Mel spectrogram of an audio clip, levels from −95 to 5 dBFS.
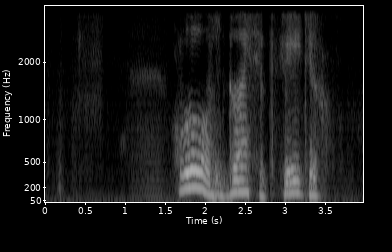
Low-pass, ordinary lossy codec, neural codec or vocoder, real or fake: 3.6 kHz; AAC, 32 kbps; codec, 16 kHz, 1 kbps, FreqCodec, smaller model; fake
